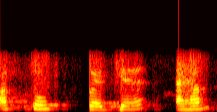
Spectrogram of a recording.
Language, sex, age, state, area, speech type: Sanskrit, female, 18-30, Rajasthan, urban, conversation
